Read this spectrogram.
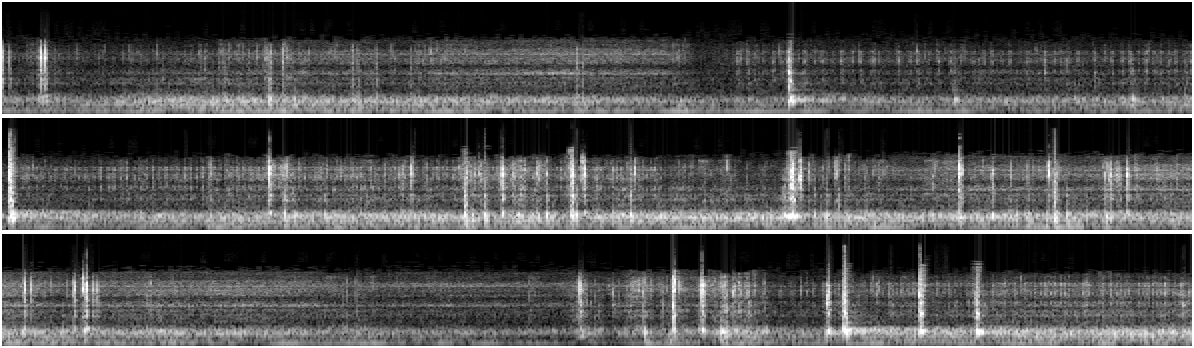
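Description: A bicycle rattles and clatters over bumps in the pavement.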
